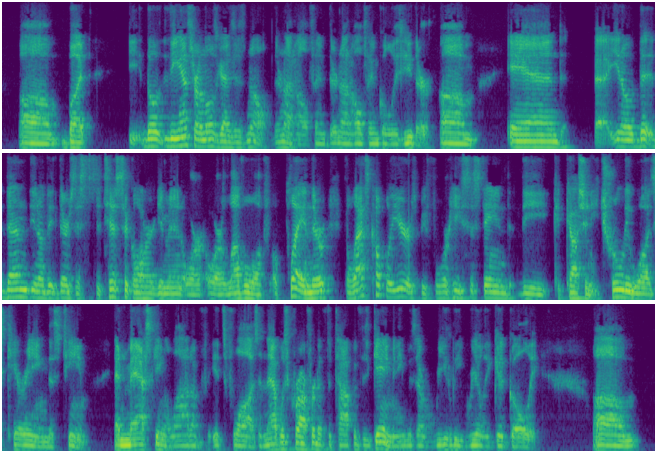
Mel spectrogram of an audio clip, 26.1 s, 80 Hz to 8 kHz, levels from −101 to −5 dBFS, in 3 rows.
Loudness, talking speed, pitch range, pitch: -26 LUFS, 195 wpm, 100-130 Hz, 115 Hz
